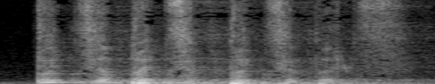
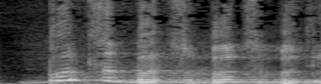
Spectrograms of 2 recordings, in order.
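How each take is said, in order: First: A voiceless, quieter mock grumble, fading off; muttered grumble. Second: A fast, rattled-off mock grumble; quick grumble. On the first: Preacher mimics a grumbling coworker, voiceless mock mutter. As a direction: murmur it under your breath like a sulky coworker. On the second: Preacher mimics a grumbling coworker, fast mock grumble.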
